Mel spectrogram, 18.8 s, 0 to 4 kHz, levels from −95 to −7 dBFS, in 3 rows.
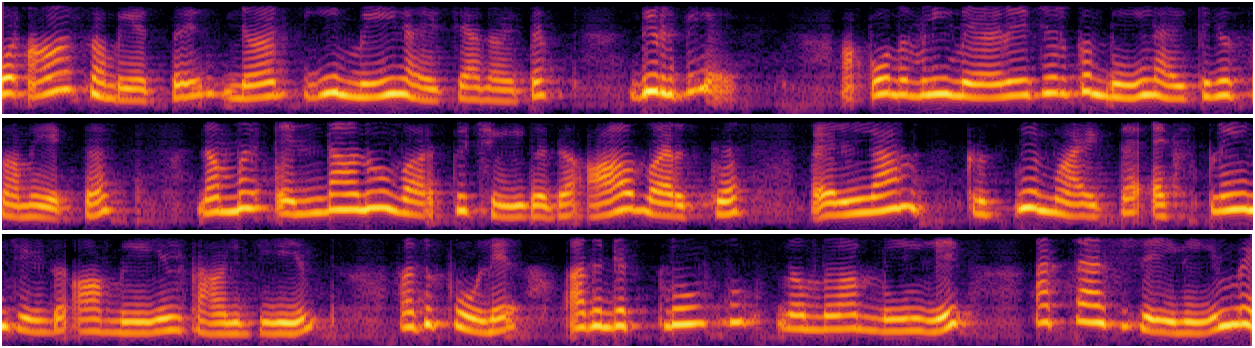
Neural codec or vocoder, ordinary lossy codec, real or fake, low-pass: codec, 16 kHz, 1 kbps, FunCodec, trained on Chinese and English, 50 frames a second; none; fake; 3.6 kHz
